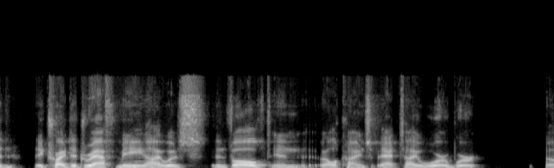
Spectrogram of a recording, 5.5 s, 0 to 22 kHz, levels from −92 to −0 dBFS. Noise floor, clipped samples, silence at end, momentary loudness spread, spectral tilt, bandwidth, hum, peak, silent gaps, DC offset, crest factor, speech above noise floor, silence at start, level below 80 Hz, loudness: -69 dBFS; under 0.1%; 0 s; 11 LU; -4.5 dB/octave; 12.5 kHz; none; -2 dBFS; 5.37-5.41 s; under 0.1%; 22 dB; 47 dB; 0 s; -56 dBFS; -22 LUFS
